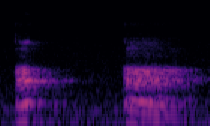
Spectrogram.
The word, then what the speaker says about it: uh-uh: together okay like this uh uh uh so you can actually feel them Contracting okay and M M so in this one okay the first syllable is stressed so it's uhuh uh uh okay but you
